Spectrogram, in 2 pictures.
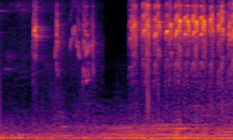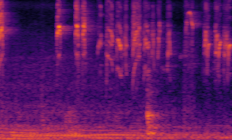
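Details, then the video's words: Crimson sunbird, young and green, chattering to prompt other birds to answer; rapid high twittering bursts, a loud trill in the middle, then broken chirpy phrases. "sogon muda ijoan ngriwik coba dengarkan ocehanya pasti nyaut bunyi sogonmu"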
